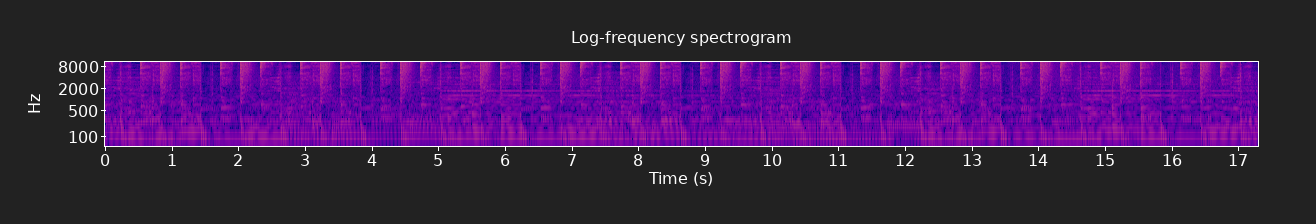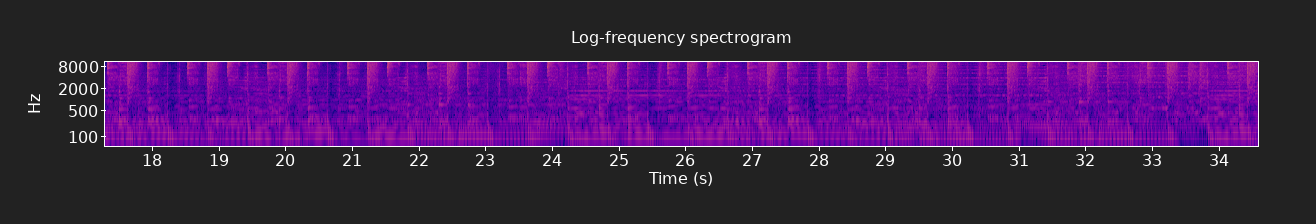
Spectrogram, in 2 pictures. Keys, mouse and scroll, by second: 1.5-2.9 drag, 4.8 click, 7.0 click, 8.8-10.3 drag, 13.1 click, 15.8 click, 18.3 click, 20.1 click, 21.2 right click, 22.6 click, 32.6 click, 33.9 scroll.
